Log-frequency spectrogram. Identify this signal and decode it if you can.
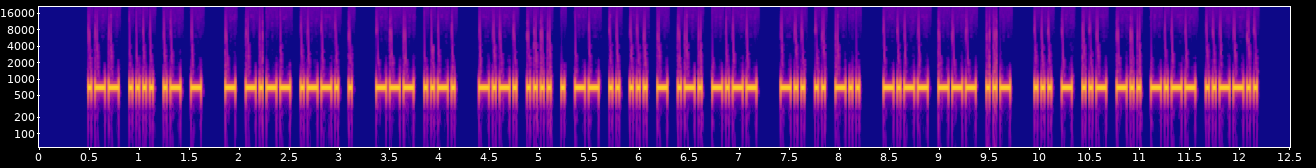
Morse code, heard as a keyed tone, about 34 wpm, 700 Hz. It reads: WHAT TYPE OF CHEMISTRY DID YOU STUDY?
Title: Sentences from Top 1000 Words - Review Part 6 - 35wpm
